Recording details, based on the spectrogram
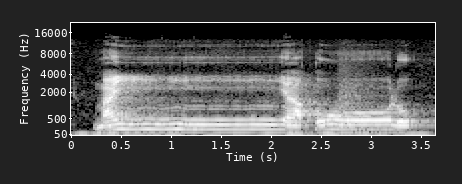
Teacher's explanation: bunyi n-nya bunyinya udah nggak ada lagi berubah menjadi bunyi ya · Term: idgham maal ghunnah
